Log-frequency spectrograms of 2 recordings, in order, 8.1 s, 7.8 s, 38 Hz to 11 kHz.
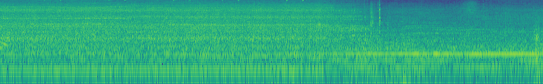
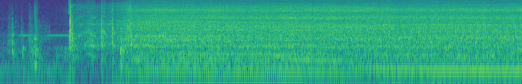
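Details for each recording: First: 2002 Jeep Grand Cherokee Laredo 4.0, code P0302, check engine light flashing, runs rough: loud idle with uneven loping beat about three pulses a second under a hiss; cylinder 2 misfire, spark plugs to be replaced. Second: 2002 Jeep Grand Cherokee Laredo 4.0 after new spark plugs and coil for a P0302 cylinder 2 misfire, air cleaner refitted: brief crank then a steady, even idle with no miss or stumble; running great.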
